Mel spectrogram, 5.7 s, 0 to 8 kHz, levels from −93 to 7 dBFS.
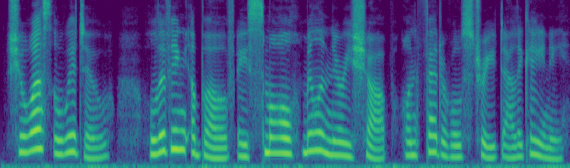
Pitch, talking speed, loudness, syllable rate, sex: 240 Hz, 145 wpm, -18 LUFS, 5.2 syllables/s, female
